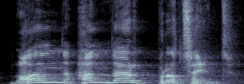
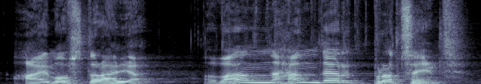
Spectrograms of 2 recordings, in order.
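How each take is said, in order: First: Louder, higher, slow proud finish; proud declaration. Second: Louder, slow proud declaration; loud and clear. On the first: Acted. Son echoing his father's words to him, proud and loud. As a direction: ring it out as the poem's proud last line. Closing echo of dad's line. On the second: Retold or imitated. Dad answering the heckler at the bar, loud and clear. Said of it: "said with voice loud and clear".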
